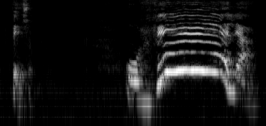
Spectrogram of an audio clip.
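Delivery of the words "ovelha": "ovelha" called out, stressed, stretched "ve". Portuguese lesson on finding the stressed syllable, calling out with ve held long. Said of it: "como se estivessem chamando ela... o V foi o que eu falei de maneira mais prolongada".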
